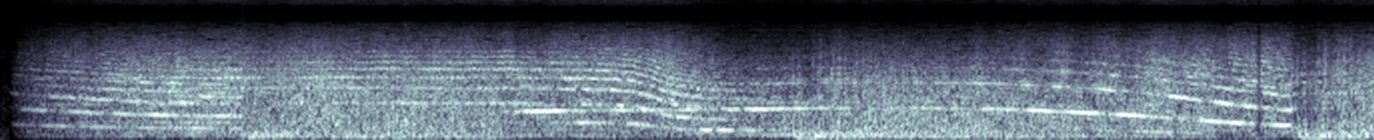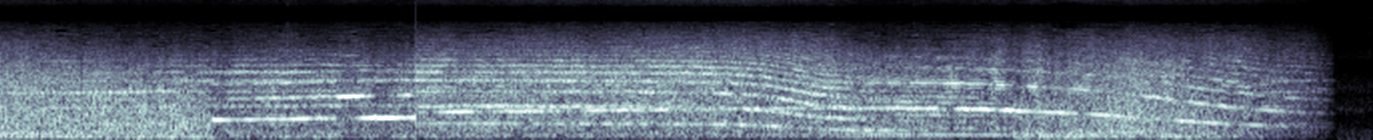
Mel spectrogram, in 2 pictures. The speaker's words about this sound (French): Ce que vous venez d'entendre est donc la tristement célèbre sirène de piquet des Stuka qui précédait donc de peu généralement les déflagrations mortelles produites par le largage de ces bombes.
